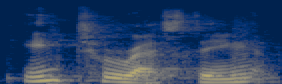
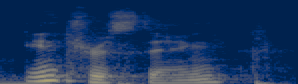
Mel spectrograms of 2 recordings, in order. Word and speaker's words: interesting: is usually pronounced probably interesting often becomes interesting and it's pretty rare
